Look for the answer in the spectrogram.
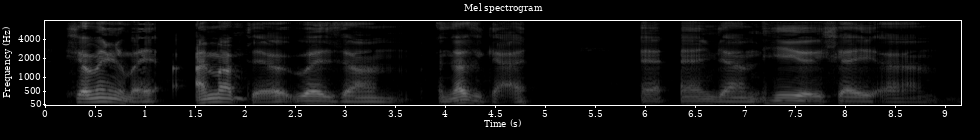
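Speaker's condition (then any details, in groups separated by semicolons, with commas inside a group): Mouth cancer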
